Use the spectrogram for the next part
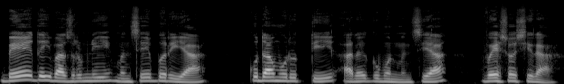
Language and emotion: Bodo, neutral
